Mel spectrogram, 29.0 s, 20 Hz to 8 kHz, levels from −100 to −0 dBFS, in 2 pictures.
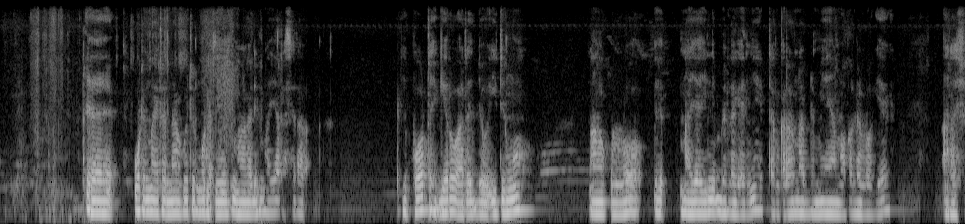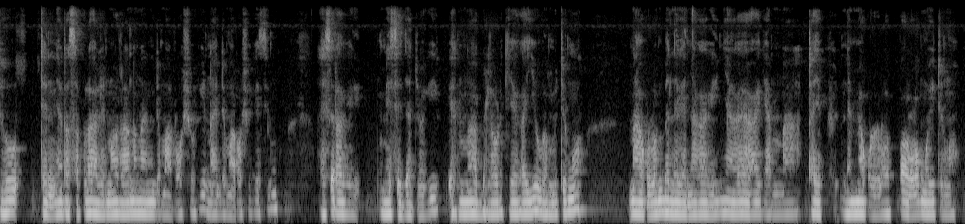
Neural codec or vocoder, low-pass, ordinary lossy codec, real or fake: none; 7.2 kHz; none; real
